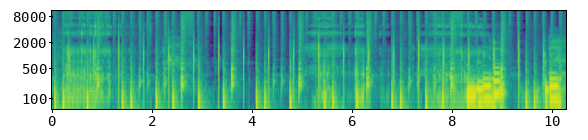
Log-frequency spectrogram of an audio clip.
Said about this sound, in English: You know, just me sipping on my green tea.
